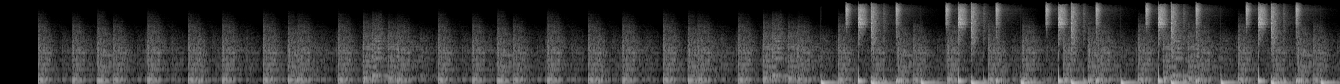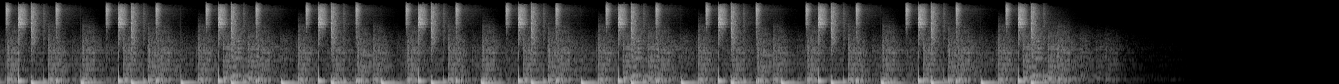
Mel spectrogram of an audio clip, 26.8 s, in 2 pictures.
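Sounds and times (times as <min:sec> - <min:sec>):
techno music: 0:01.2 - 0:24.5.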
